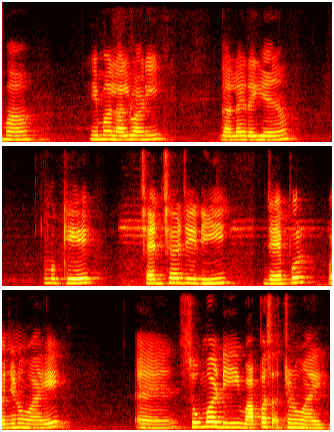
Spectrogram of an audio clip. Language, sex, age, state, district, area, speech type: Sindhi, female, 45-60, Gujarat, Kutch, urban, spontaneous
